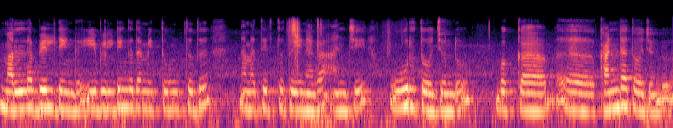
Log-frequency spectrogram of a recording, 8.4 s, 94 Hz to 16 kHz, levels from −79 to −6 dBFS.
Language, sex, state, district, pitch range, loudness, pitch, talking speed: Tulu, female, Karnataka, Dakshina Kannada, 195-215 Hz, -18 LUFS, 205 Hz, 120 wpm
